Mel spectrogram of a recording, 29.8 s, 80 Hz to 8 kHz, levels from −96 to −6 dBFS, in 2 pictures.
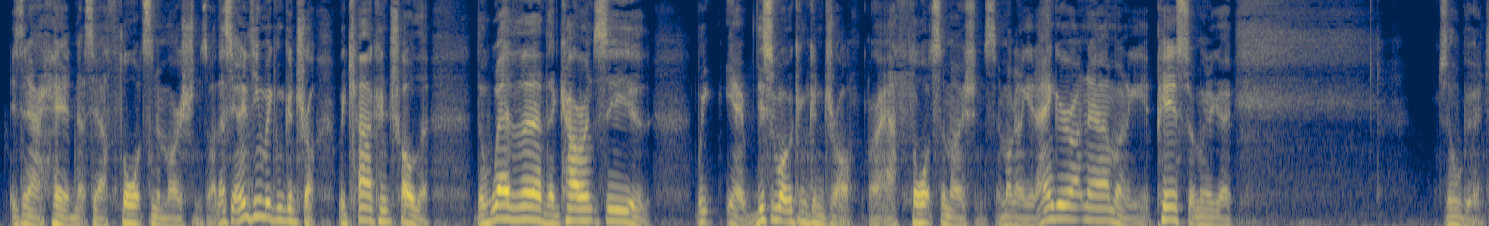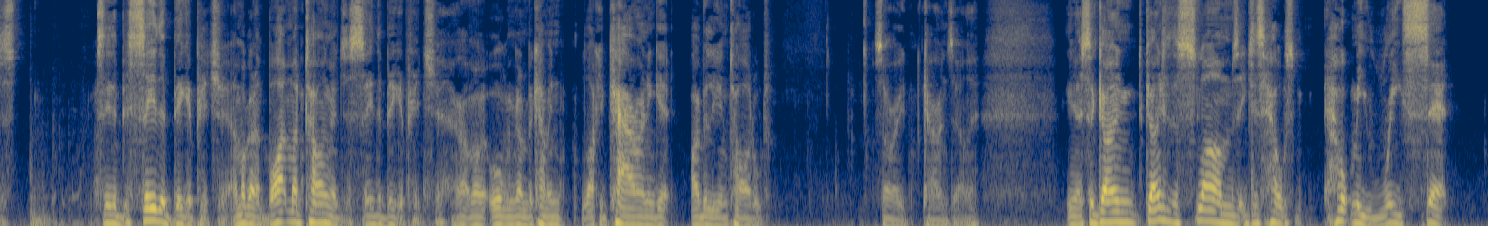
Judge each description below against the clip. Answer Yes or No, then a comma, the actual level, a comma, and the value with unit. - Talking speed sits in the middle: No, fast, 235 wpm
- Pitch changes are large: Yes, wide, 5.7 semitones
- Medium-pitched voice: No, low, 115 Hz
